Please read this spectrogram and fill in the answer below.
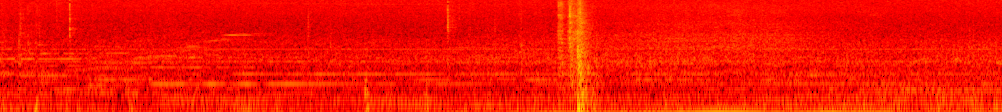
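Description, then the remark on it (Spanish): A door is opened with a single sharp clack partway through, followed by a low rumbling hum amid faint ticking noises; nobody speaks. “Abre la puerta.”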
